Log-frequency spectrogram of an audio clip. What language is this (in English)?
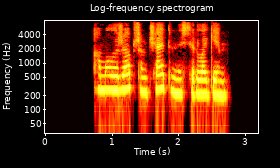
Mari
